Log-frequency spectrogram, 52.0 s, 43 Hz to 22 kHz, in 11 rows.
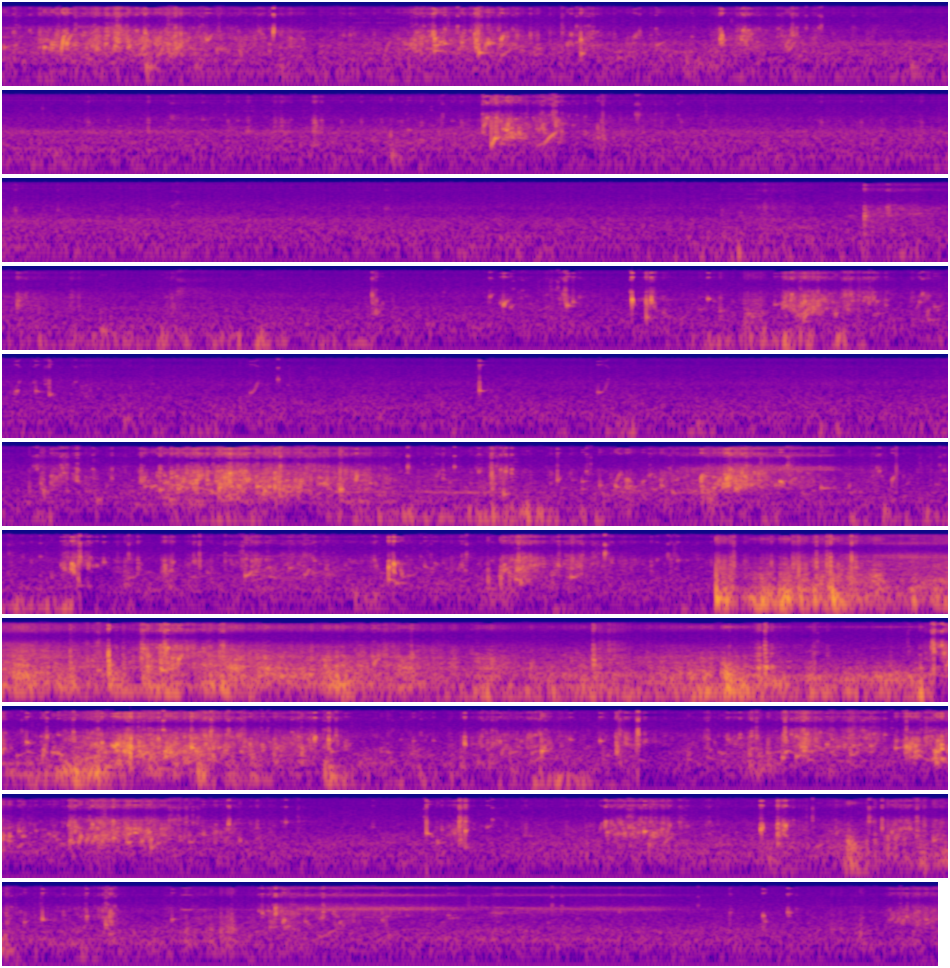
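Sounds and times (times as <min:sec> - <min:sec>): kayak paddle splashing in water: 0:00.0 - 0:04.6, 0:05.2 - 0:08.2, 0:16.0 - 0:19.3, 0:23.8 - 0:51.9
low rumble: 0:31.9 - 0:40.9.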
